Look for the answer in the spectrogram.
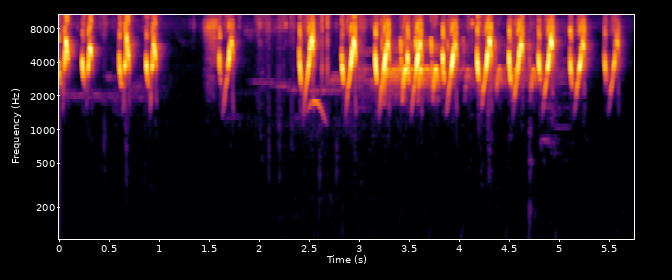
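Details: Persistently singing 'gacor' bar-winged prinia, a lure to trigger other prinias to sing: quick high chirps in bursts separated by brief pauses, with a lower slurred whistle near the middle, then a dense, rapid run of notes.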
